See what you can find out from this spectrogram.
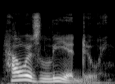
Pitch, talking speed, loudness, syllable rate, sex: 120 Hz, 210 wpm, -15 LUFS, 3.6 syllables/s, male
